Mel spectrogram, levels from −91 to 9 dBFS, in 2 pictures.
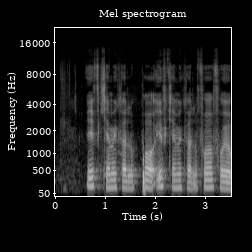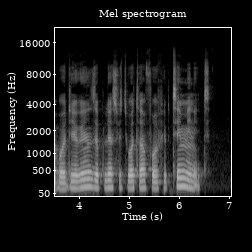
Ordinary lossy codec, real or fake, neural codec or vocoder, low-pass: none; real; none; 14.4 kHz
